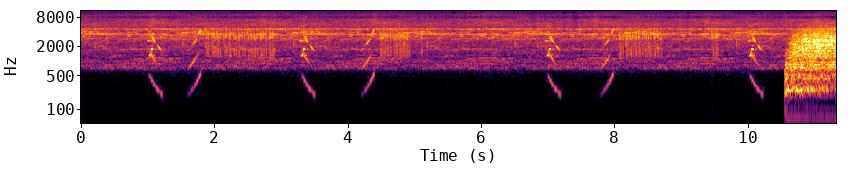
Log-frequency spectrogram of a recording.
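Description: Short sliding chirps pop up again and again.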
